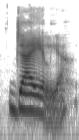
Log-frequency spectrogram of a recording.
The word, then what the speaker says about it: Yaelia: which is Yaelia, and it's spelled Y-A-E-L-I-A, Yaelia.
